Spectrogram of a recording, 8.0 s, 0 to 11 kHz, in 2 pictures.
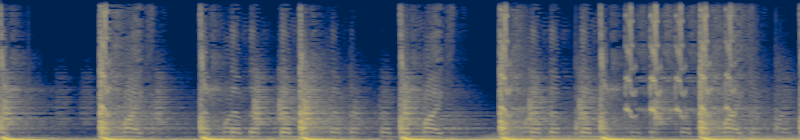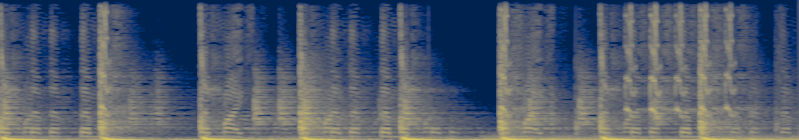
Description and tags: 120bpm Loop P104
Processed acid-loop 120 bpm with drums and human voice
